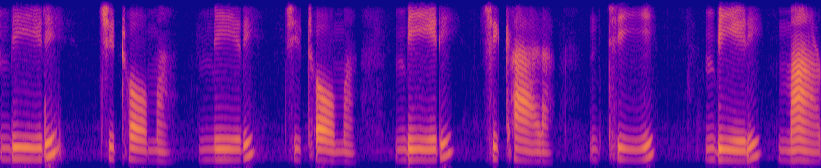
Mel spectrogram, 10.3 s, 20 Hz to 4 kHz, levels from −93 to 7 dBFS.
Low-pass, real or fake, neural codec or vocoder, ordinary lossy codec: 3.6 kHz; real; none; Opus, 64 kbps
